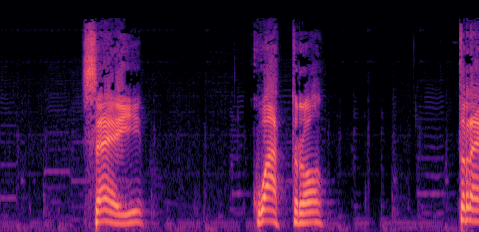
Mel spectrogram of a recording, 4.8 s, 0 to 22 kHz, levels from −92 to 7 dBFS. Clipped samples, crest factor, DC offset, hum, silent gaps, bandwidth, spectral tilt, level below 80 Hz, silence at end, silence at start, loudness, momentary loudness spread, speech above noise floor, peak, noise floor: under 0.1%; 20 dB; under 0.1%; none; none; 16 kHz; -3 dB/octave; -54 dBFS; 0 s; 0.85 s; -16 LUFS; 14 LU; 40 dB; 0 dBFS; -56 dBFS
